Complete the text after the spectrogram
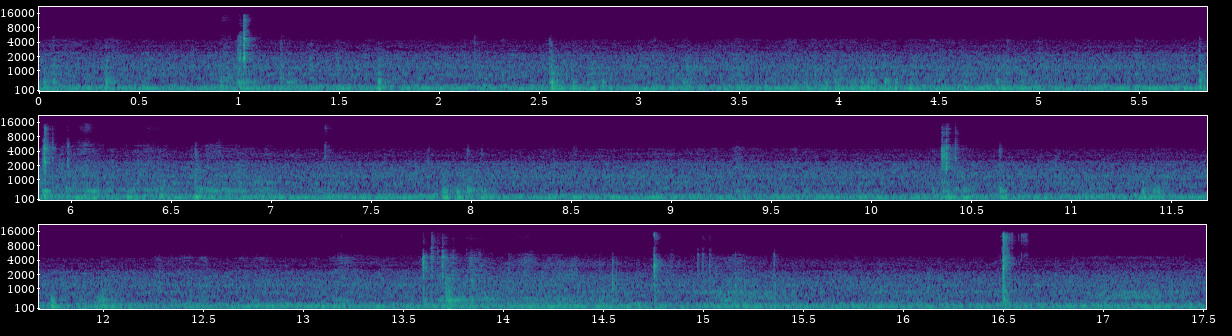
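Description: Paper rustles and taps against a tabletop.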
